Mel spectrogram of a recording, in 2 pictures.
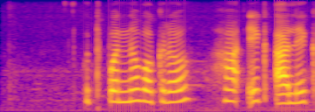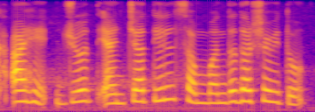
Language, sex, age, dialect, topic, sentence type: Marathi, female, 18-24, Varhadi, banking, statement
